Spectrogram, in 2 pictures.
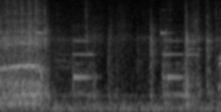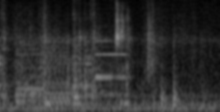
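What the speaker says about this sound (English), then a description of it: "I'm going to sew a little bit" Baby Lock Vesta sewing and embroidery machine stitching a seam in quick, uneven bursts of mechanical whirring and needle clatter, with brief pauses and clicks between runs, recorded up close at moderate loudness.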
